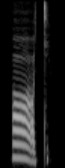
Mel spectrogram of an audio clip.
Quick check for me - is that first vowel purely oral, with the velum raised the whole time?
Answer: yes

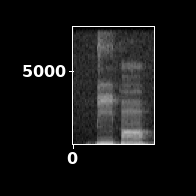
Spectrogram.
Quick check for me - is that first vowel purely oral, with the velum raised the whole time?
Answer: yes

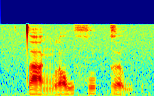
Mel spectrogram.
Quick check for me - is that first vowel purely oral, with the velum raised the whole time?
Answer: yes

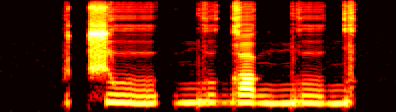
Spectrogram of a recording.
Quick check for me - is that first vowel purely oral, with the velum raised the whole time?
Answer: yes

